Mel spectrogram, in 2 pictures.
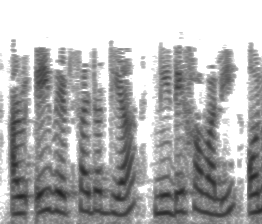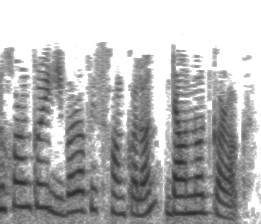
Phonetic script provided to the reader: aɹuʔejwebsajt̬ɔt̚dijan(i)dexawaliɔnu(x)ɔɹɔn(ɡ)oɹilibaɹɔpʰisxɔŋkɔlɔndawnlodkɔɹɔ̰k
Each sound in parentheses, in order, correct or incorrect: correct, correct, incorrect: k

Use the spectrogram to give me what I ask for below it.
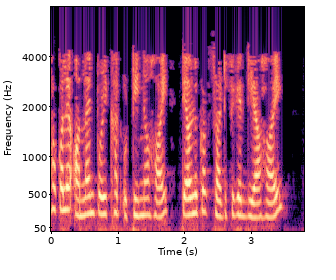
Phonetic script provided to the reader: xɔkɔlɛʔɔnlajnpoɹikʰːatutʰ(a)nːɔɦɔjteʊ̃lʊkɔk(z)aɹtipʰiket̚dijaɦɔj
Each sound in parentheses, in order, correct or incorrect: incorrect: i, incorrect: s

